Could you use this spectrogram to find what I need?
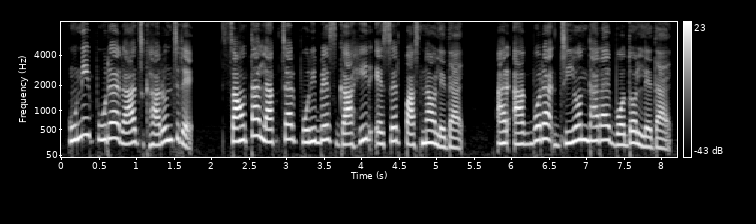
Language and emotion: Santali, neutral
